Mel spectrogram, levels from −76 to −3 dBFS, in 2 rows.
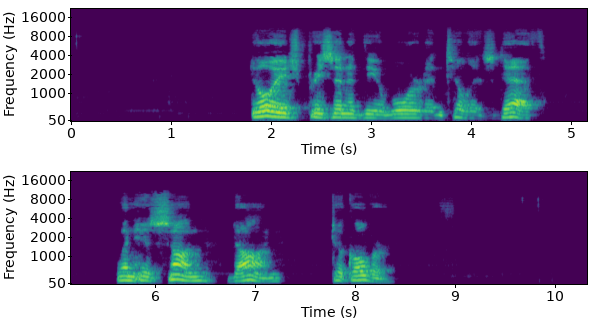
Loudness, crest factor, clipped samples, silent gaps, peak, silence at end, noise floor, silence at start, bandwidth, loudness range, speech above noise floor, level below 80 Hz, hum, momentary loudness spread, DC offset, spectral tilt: -18 LUFS; 18 dB; under 0.1%; none; -2 dBFS; 2 s; -73 dBFS; 1.8 s; 11 kHz; 5 LU; 55 dB; -64 dBFS; none; 12 LU; under 0.1%; -5 dB/octave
